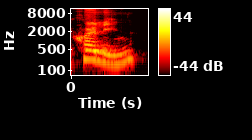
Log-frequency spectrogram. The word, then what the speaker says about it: Schölin: Yeah, it's not with two dots, so it's pronounced Schölin.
